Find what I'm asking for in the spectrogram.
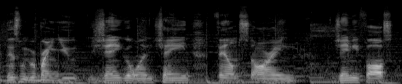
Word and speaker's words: Django: Django is the wrong interpretation of it. It is Django Unchained, the D is silent, filmed by the great Quentin Tarantino.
